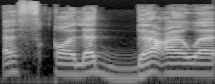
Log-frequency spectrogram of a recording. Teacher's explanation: مع الدال مثالها أثقل الدعوى الله أثقل الدعوى شايفين أثقل الد دخلت من اللام إلى الدال على طول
